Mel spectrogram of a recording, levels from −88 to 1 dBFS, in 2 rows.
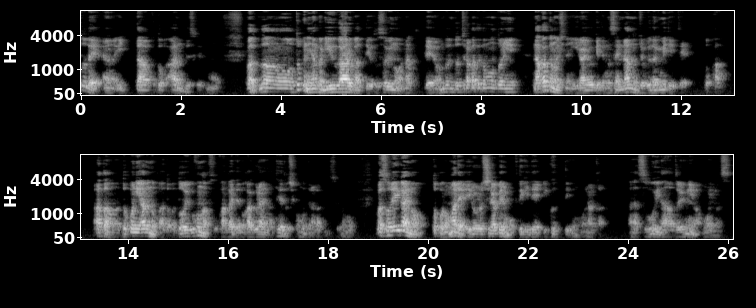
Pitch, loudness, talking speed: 165 Hz, -20 LUFS, 425 characters per minute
